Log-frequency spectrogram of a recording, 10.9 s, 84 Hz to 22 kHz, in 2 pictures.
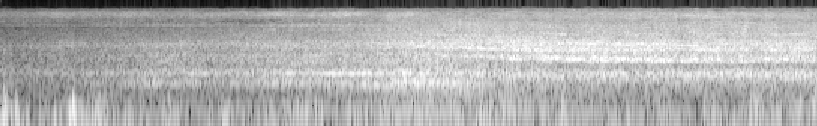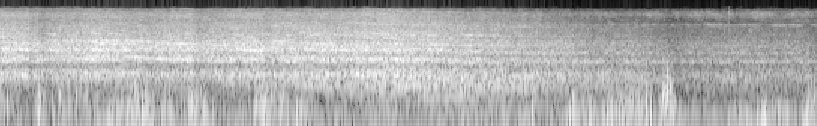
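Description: InterCity 225 electric express (Class 91 locomotive and Mk4 coaches) passing at speed: a rush of wheels on rail and air that builds, holds loud through the middle and eases near the end, with a high whine that falls in pitch as the train goes by. Wind buffets the microphone throughout.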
